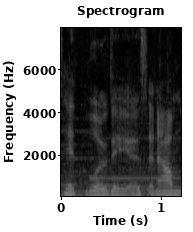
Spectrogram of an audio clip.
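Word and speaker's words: Hythlodaeus: name being pronounced so i always thought it was hyphalodeyus but it's his low day is and now i'm like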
